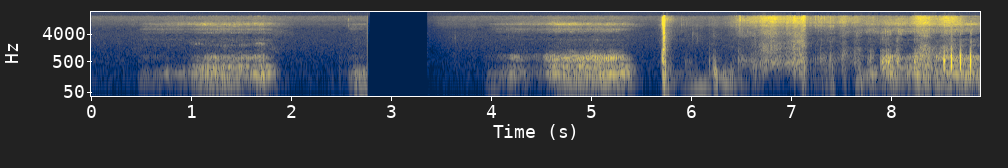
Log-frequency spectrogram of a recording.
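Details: Deep sleep: irregular, rattling snores with snorts and uneven breathing against some background noise; snoring.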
